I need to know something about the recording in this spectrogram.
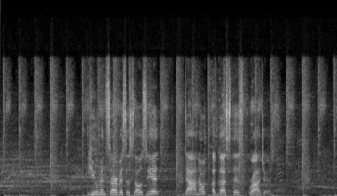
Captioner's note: audience cheering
